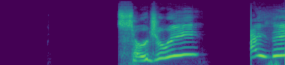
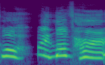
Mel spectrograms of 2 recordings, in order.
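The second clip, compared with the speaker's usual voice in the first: much higher, sighing Kermit voice; Kermit lovestruck; 10 semitones higher than usual. Retold or imitated. Gushing to chat about Kermit, high smitten frog voice. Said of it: "And then he's like".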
